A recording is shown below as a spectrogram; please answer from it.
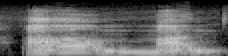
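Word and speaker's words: אָמַן: 번역되어진 히브리어 동사가 아만입니다 우리가 하는 아멘의 히브리어 발음이 아입니다 아만 아 맨의 뜻은 믿습니다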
